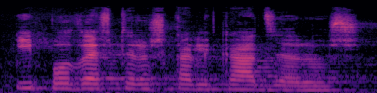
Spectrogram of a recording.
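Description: A woman's voice: medium pitch, big-room sound. A woman narrating a folk tale, speaking directly to the listeners. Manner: warm, addressing the listeners directly. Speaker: storyteller.

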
